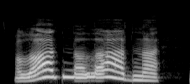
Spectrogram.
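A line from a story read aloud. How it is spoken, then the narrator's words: Cheerful reply. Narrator (Russian): весело ответил господин Пепперминт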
